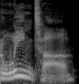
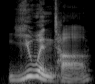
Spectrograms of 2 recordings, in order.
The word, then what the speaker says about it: Uintah: And Wingta, which is Wait, say that again. Uintah. Oh, Uintah. That's Wingta or something like that. Uinta. Uinta. Yeah, that's what it is.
